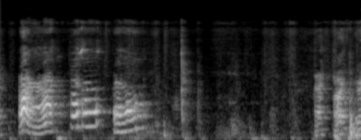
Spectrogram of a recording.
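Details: Four-month-old female German Shepherd puppy making funny noises while playing with her bowl indoors: several drawn-out, wavering whine-growl vocalizations with harmonic bands, a short pause, then two more bursts near the end.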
